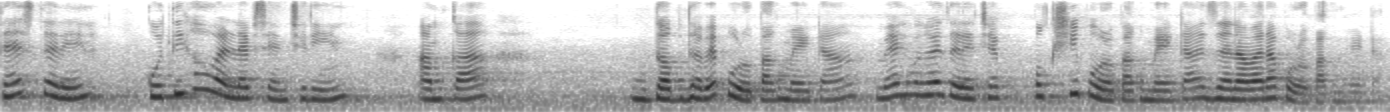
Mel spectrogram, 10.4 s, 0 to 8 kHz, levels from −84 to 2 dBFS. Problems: echo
